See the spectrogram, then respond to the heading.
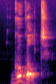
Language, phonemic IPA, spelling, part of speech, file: Dutch, /ˈɡu.ɡəlt/, googelt, verb, Nl-googelt.ogg
- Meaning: inflection of googelen: 1. second/third-person singular present indicative 2. plural imperative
